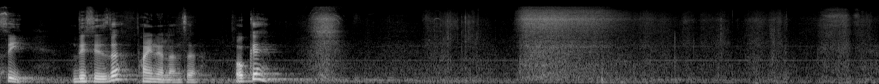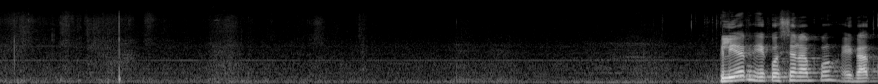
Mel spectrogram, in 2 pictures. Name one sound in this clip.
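A man speaks calmly into a clip-on microphone, close by.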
